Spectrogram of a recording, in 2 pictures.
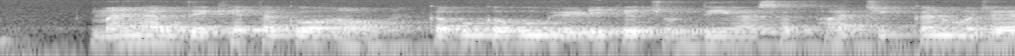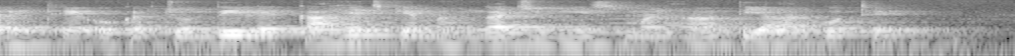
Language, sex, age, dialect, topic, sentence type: Chhattisgarhi, male, 18-24, Central, agriculture, statement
